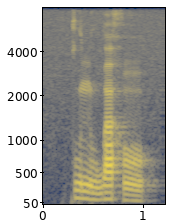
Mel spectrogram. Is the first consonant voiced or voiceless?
voiceless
